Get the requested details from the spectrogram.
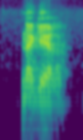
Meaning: alternative spelling of naguère
- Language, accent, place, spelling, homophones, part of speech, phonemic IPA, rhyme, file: French, France, Lyon, naguères, naguère, adverb, /na.ɡɛʁ/, -ɛʁ, LL-Q150 (fra)-naguères.wav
